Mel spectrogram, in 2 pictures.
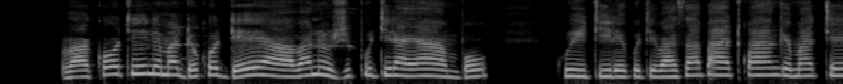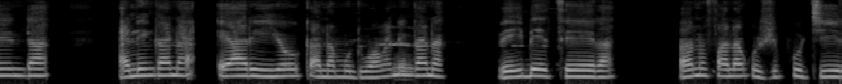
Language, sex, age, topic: Ndau, female, 36-49, health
